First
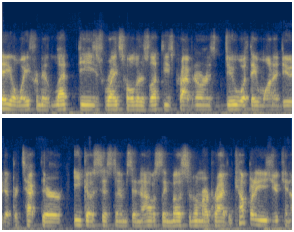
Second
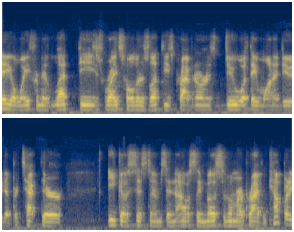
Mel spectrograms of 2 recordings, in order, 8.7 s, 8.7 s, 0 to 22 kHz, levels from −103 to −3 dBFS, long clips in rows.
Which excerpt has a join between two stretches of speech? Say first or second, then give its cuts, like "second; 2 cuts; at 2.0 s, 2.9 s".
first; 1 cut; at 5.3 s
